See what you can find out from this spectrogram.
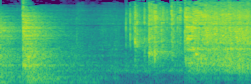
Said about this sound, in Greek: Φαγητό, σπάω αυγά. Άντε, και τα τηγανίζω. Γνωστός ο ήχος.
